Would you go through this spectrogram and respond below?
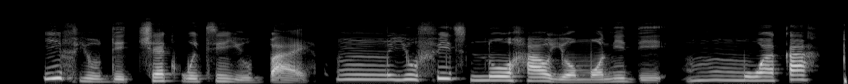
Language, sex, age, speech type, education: Nigerian Pidgin, male, 30-45, spontaneous, tertiary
